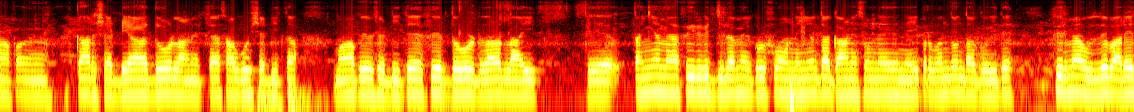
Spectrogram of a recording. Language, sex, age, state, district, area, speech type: Dogri, male, 18-30, Jammu and Kashmir, Kathua, rural, spontaneous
